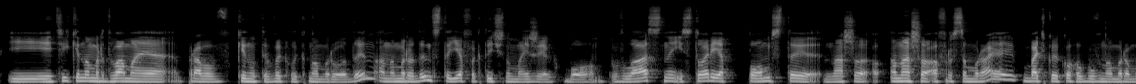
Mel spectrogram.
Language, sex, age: Ukrainian, male, 20-39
